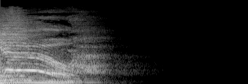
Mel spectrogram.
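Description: The closing note of a rock song: a sung note slides down in pitch over a held chord, then fades out completely about a second in.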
